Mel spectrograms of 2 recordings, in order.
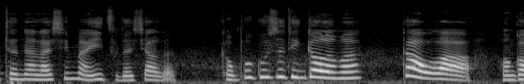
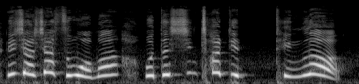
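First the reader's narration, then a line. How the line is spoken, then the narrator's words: Panting, loud shout. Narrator (Chinese): 他传个不停，大声喊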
